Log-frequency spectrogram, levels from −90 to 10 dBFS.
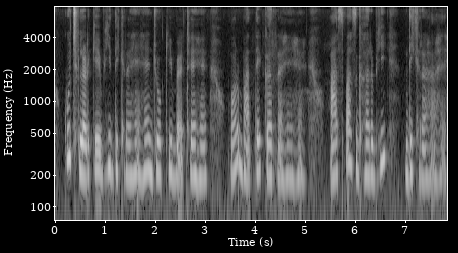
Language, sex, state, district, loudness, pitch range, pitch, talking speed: Maithili, female, Bihar, Darbhanga, -22 LUFS, 190-215 Hz, 200 Hz, 160 wpm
